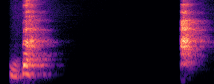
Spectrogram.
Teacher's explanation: You're letting pressure build up into your mouth, right behind your lips, because that is the place of constriction for a B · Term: stop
